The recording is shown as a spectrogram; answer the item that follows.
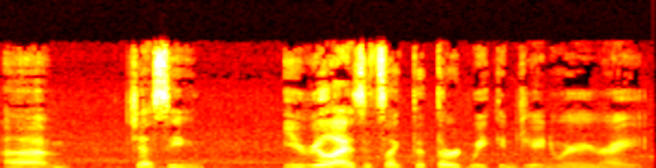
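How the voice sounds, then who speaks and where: A woman's voice: low voice, measured pace, slight background noise, rough recording. A woman playing an exasperated, dry-witted character in casual audio drama banter, sardonic and matter-of-fact. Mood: wry.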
